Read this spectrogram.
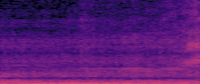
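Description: A motorcycle engine hums as it passes by.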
